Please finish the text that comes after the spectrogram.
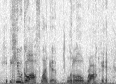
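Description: Woman playing Southern belle, folksy, hesitant, timid and sugary, radio drama, medium pitch, faint background noise. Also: expressive, fairly quick, gravelly. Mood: anxious. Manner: fluttery, folksy, hesitant stammer. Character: frightened, sugary Southern married woman in debt to gambling. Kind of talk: old-time radio drama acting.

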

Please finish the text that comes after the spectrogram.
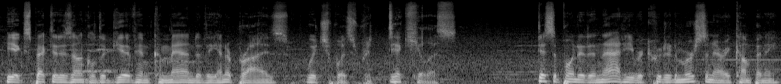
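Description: A man playing a principled young nobleman in a radio drama, speaking formally and earnestly in a measured, argumentative manner. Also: lowish voice, lightly acted. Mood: disapproving. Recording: clearly noisy outdoor ambience.

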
